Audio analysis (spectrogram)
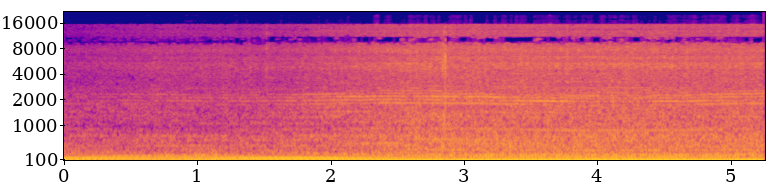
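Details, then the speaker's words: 1991 Ford Bronco during restoration, timing set to about 6°: smooth, even low idle with steady beat, no misses or knocks, down to about 850–900 rpm; owner happy though would like slightly lower. "I definitely like the idle a lot better it's down about about 900 I would wouldn't mind if it was a little lower but I can live with that"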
